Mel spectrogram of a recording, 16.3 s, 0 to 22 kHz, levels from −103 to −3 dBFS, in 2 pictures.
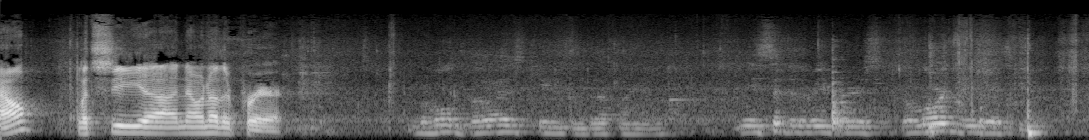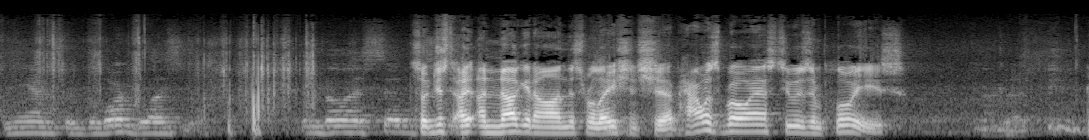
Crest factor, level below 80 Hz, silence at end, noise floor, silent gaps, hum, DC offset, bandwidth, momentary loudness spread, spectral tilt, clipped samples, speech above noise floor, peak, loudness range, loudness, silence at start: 24 dB; -78 dBFS; 0.1 s; -55 dBFS; none; none; under 0.1%; 14.5 kHz; 23 LU; -3.5 dB/octave; under 0.1%; 32 dB; 0 dBFS; 21 LU; -22 LUFS; 0 s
